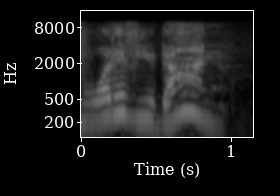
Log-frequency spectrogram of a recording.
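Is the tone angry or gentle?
gentle. It is said in a gentle, calm tone.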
